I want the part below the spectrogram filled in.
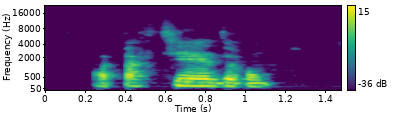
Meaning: third-person plural future of appartenir
- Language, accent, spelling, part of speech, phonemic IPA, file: French, Canada, appartiendront, verb, /a.paʁ.tjɛ̃.dʁɔ̃/, LL-Q150 (fra)-appartiendront.wav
